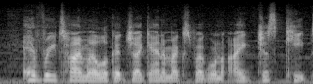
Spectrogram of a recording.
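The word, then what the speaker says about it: Gigantamax: cuz I said I I keep saying giggity max that's Giganta max Giganta max writes when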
